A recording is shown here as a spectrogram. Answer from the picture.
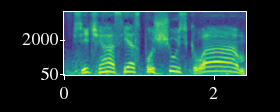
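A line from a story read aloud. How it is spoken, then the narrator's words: Shouting. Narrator (Russian): прокричал Сэм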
